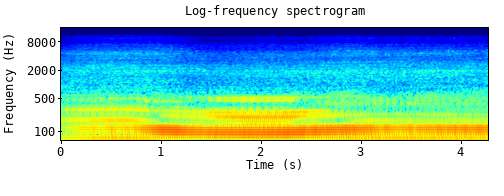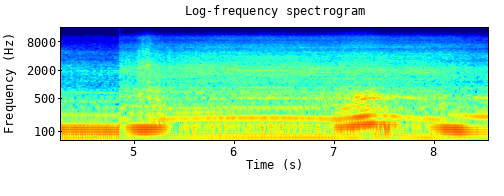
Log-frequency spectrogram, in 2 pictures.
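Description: A Honda Civic engine idles and runs steadily up close as the car is driven out, with a brief clunk midway and a slight rise in revs; no speech.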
